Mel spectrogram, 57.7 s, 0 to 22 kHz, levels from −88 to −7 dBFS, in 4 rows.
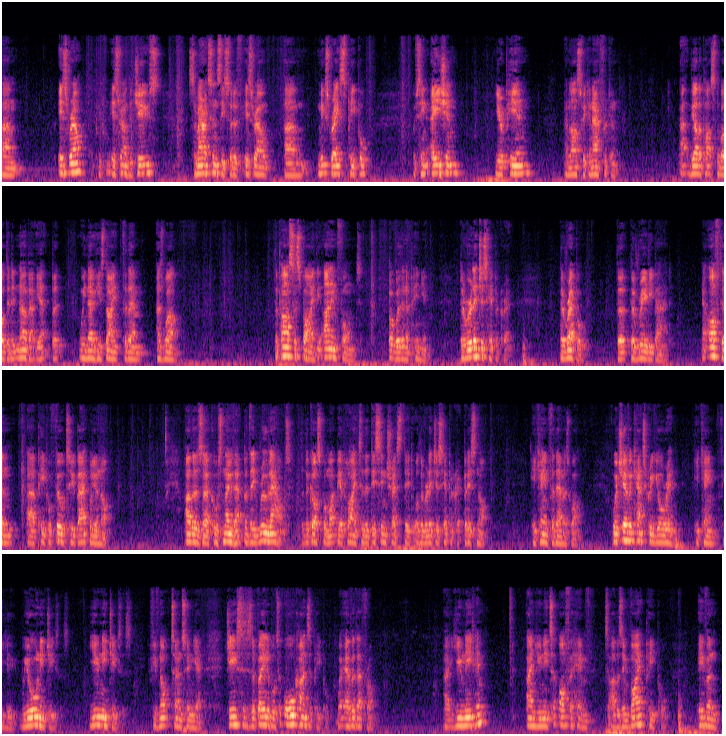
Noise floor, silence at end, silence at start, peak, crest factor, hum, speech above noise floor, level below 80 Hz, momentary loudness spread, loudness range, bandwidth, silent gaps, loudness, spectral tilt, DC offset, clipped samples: -56 dBFS; 0 s; 0 s; -4 dBFS; 24 dB; none; 31 dB; -48 dBFS; 19 LU; 4 LU; 11.5 kHz; none; -25 LUFS; -4.5 dB/octave; under 0.1%; under 0.1%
